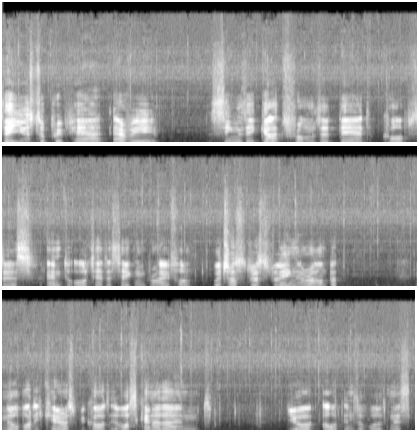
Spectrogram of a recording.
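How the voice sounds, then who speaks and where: Noticeable background noise sits under a man's fairly high voice. His pitch swings very widely. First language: German. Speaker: gaming YouTuber. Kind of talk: fictional story narration over gameplay; casual outro to viewers. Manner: hesitant, with fillers.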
